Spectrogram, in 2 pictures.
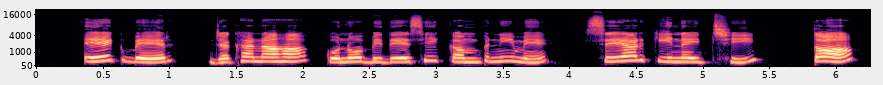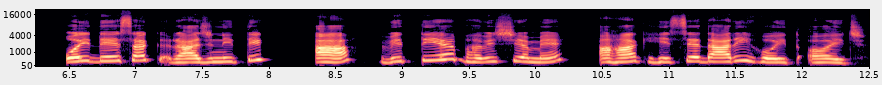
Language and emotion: Maithili, neutral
